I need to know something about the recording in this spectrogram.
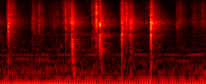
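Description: Tarot cards being shuffled in the hands: an irregular run of sharp card clicks and snaps over a low steady hum.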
